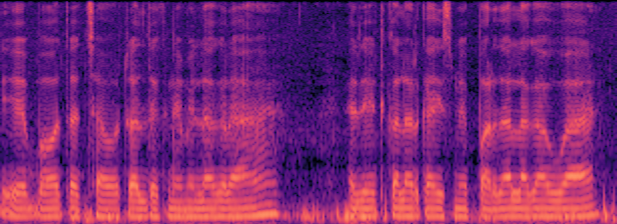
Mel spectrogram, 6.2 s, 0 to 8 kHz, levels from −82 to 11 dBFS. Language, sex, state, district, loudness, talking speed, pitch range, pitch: Hindi, male, Bihar, West Champaran, -15 LUFS, 165 wpm, 105-110 Hz, 105 Hz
